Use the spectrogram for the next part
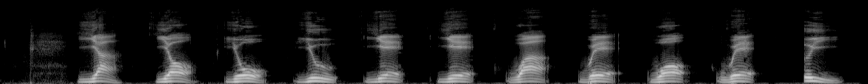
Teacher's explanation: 발음하는 도중에 혀와 입술이 움직이는 게 느껴지지? 이와 같은 모음들을 이중모음이라고 하는 거야.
